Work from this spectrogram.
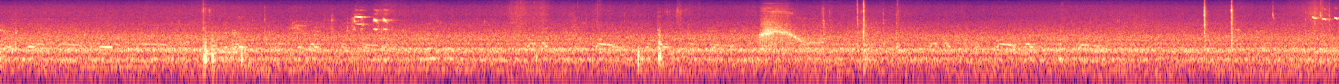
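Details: Honey bee colony during a hive removal and relocation in Brownsville, Texas, with the queen located: a dense, continuous buzz of many bees holds steady throughout, broken by occasional sharp clicks and taps from the work.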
